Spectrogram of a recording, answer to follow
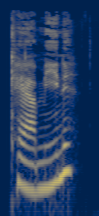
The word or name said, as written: kærminde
